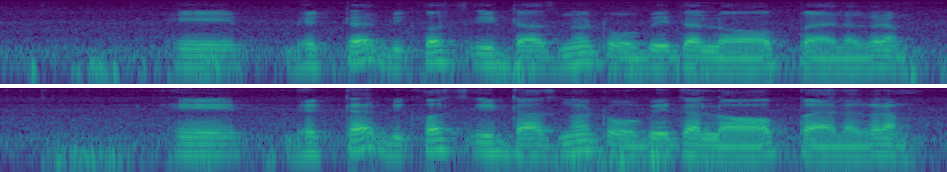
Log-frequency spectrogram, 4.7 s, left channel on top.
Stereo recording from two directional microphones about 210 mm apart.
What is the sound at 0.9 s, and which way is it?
Speech, 20° right (ahead or behind).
